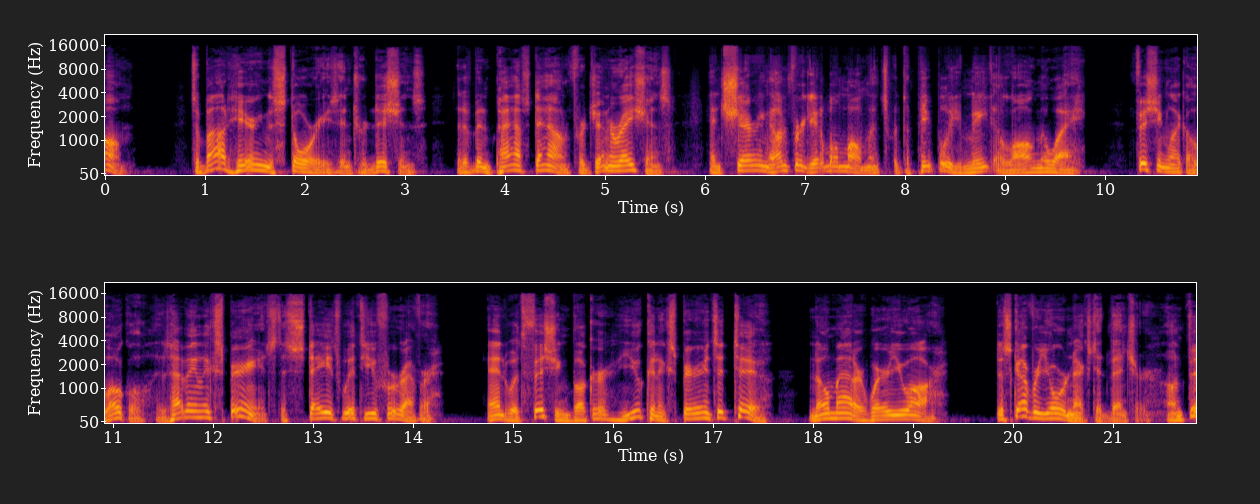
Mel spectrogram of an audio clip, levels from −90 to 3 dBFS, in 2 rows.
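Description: At 5.53 s a call bitrate drop sets in and holds until 9.13 s, ending just before "the way". The sound becomes coarser and duller: high frequencies are cut away, and a rough, watery texture appears in the speech for about 3.5 s. This fits the call's bandwidth estimate collapsing, forcing the Opus encoder from roughly 48 kbps down to around 13 kbps, where it quantises more heavily and narrows the band until the rate recovers.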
